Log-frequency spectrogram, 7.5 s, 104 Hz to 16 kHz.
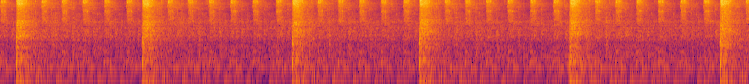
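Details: Fuller and Johnson hit-and-miss engine on first run after cleanup, battery and 6-volt coil box, started with a little choke: sharp bang about every 1.5 seconds, coasting puffs between; owner suspects running rich, plans checking mixer and RPM.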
